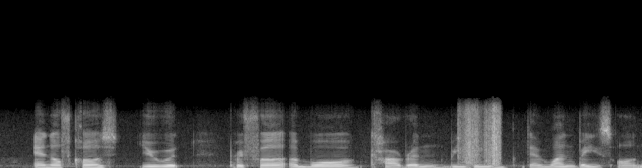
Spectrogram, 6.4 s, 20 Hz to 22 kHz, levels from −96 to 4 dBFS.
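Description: From 4.58 to 5.01 s, cable scratch noise appears: dense, uneven scratching roughly as loud as the speech, likely from a worn connector's contact resistance fluctuating.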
